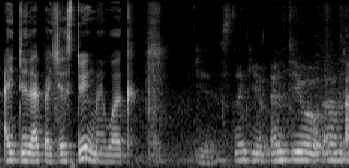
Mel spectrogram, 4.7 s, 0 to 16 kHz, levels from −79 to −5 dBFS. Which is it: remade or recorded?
remade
